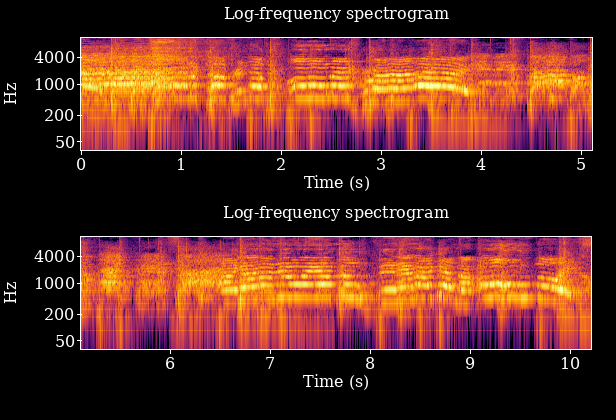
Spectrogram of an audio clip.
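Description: Live musical-theatre number: sung vocal lines that slide up and down in pitch, with more than one voice, over band accompaniment.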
